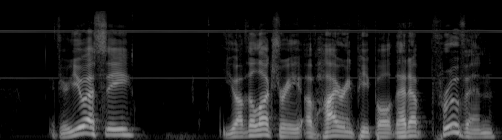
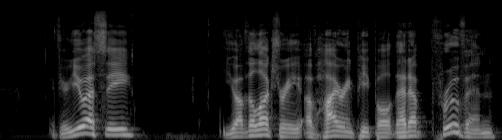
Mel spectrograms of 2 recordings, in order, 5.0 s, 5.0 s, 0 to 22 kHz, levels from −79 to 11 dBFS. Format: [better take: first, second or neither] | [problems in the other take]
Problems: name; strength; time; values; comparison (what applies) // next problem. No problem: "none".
second | high-pitched whine; faint; throughout; 9 kHz, 25 dB below the speech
